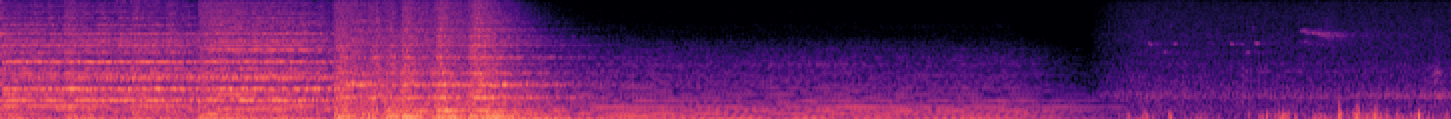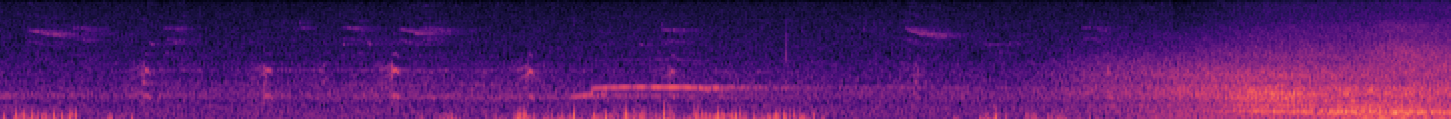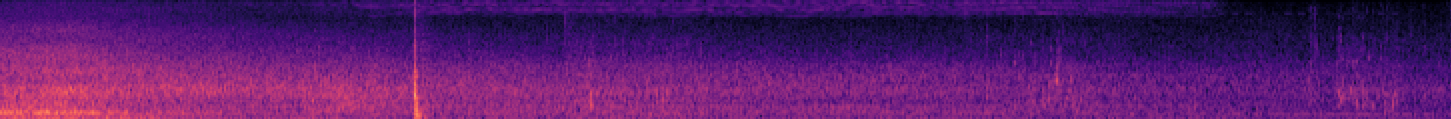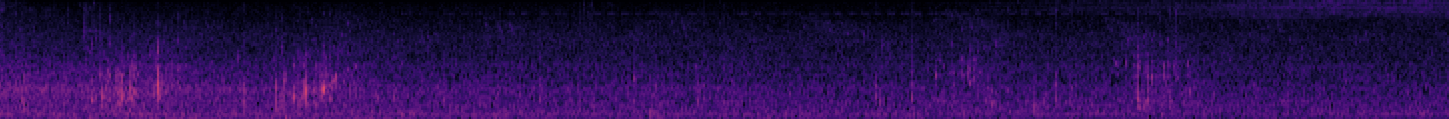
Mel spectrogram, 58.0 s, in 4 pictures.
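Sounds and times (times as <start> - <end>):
vehicle engine passing: 25.1 - 36.8
sharp knock: 33.1 - 33.4.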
